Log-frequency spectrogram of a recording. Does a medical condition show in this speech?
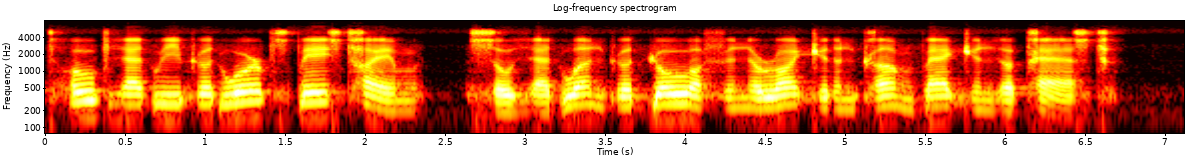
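Yes: motor neuron disease (ALS), through a speech-generating device; diagnosed during phd at cambridge university, progressive weakness, muscle wastage, walking difficulty; body hardly works at all, causing discomfort.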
